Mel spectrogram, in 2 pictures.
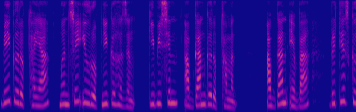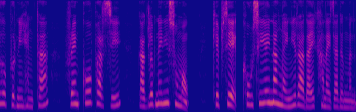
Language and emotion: Bodo, neutral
